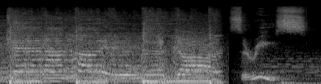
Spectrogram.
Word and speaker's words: Cirice: Cerise is actually just a mispronounced church.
